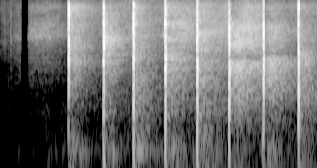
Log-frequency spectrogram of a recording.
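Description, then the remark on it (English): A small, sparse round of applause: about eight sharp, evenly spaced claps in a steady rhythm, fairly loud and crisp, with no voices. “What a nice little applause.”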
